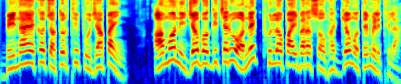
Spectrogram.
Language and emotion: Odia, happy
